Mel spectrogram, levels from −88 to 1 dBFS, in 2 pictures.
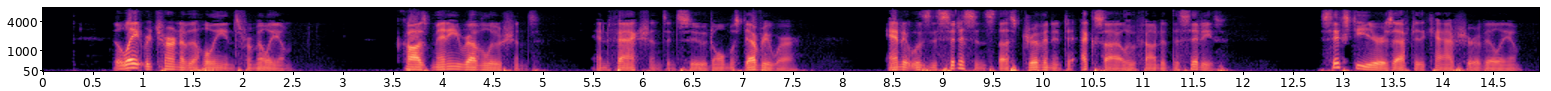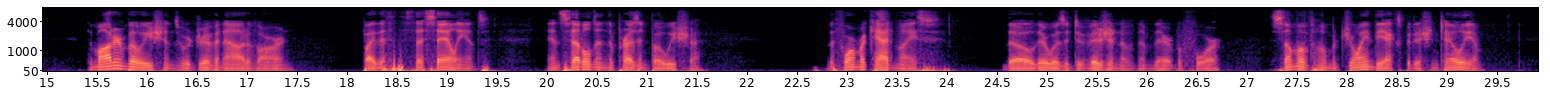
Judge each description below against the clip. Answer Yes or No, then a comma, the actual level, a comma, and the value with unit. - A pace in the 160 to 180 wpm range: No, average, 145 wpm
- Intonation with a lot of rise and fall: No, average, 4.1 semitones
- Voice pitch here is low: Yes, very low, 90 Hz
